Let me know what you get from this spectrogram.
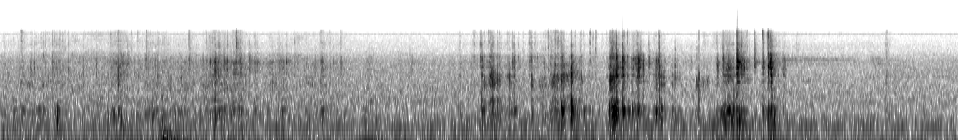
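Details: Rustling and scraping bursts over a low background hum, with no animal voice heard.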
